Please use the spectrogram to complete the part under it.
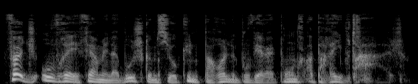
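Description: A man narrating a novel aloud with lively, expressive delivery. His voice is raspy and gravelly, its pitch moving a great deal, recorded close and dry. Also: fairly quick, dry recording. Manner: expressive, animated reading. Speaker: audiobook narrator. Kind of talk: scripted narration.

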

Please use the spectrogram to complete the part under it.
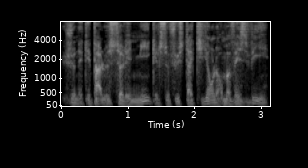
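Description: Man voicing a stubborn medieval lord for a storybook reading, raised loud husky voice, gravelly edge. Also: animated, quick pace, no room sound, studio quality, full character voice. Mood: angry. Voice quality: creaky husky low voice, raised and forceful. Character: stubborn proud medieval nobleman, defiant and loud.

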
